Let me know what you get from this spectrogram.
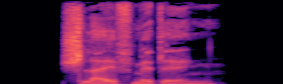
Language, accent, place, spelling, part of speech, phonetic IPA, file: German, Germany, Berlin, Schleifmitteln, noun, [ˈʃlaɪ̯fˌmɪtl̩n], De-Schleifmitteln.ogg
- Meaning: dative plural of Schleifmittel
